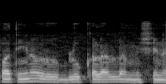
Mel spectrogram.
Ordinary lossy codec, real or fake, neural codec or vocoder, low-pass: none; fake; codec, 16 kHz, 16 kbps, FreqCodec, smaller model; none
